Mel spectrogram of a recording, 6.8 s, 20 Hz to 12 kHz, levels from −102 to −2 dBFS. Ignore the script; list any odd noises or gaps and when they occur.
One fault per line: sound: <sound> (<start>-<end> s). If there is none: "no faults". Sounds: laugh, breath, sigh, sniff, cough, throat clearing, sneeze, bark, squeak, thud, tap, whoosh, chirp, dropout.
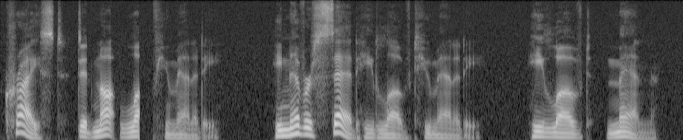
sound: dropout (1.4-1.5 s)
